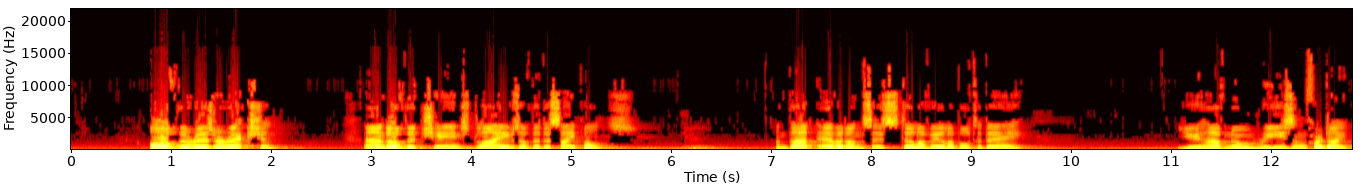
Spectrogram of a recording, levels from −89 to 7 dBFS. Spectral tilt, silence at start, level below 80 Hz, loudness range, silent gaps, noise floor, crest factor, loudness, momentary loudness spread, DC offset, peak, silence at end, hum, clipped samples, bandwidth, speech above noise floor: -5.5 dB/octave; 0.8 s; -36 dBFS; 5 LU; none; -45 dBFS; 12 dB; -11 LUFS; 19 LU; under 0.1%; 0 dBFS; 0 s; none; under 0.1%; 15 kHz; 34 dB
